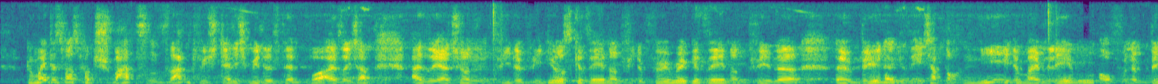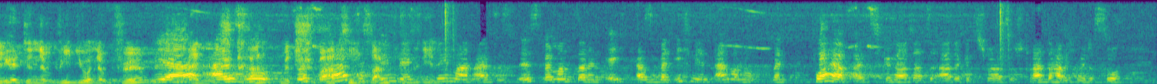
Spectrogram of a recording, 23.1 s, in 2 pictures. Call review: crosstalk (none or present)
present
